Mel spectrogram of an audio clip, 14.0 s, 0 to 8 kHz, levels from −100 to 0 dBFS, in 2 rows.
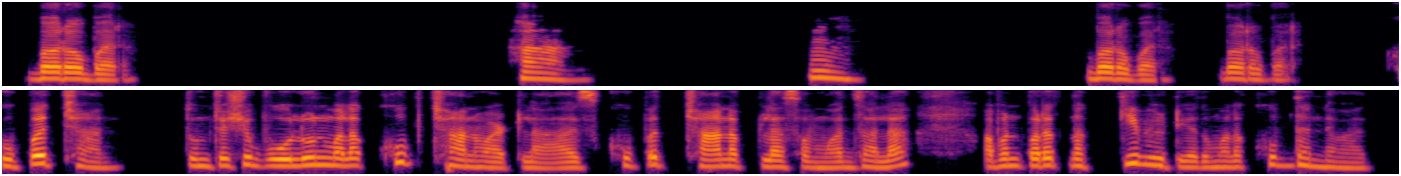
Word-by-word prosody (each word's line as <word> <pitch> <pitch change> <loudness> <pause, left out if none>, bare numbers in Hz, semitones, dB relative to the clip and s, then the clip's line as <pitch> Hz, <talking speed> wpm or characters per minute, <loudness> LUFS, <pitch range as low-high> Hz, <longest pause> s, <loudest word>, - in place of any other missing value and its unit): बरोबर. 165 -5 +3 1.9
हां. 165 -6 -2 1.1
हं. 200 -5 -2 1.2
बरोबर, 170 -5 +2 0.3
बरोबर. 165 -5 -4 0.5
खूपच 210 +7 +8
छान! 155 -6 -6 0.4
तुमच्याशी 210 +3 +1
बोलून 200 +3 +5
मला 215 -1 +3
खूप 305 +1 -2
छान 195 -4 +1
वाटलं 155 -1 -3
आज. 150 +1 0
खूपच 220 +1 -2 0.2
छान 190 0 +5
आपला 190 -1 0
संवाद 160 -1 -3
झाला. 180 +3 -1 0.4
आपण 205 +3 0
परत 215 +1 +5
नक्की 230 +7 0
भेटूया, 210 -9 -2
तुम्हाला 170 +1 -4
खूप 235 -4 -6
धन्यवाद. 170 -9 -5
185 Hz, 110 wpm, -28 LUFS, 165-205 Hz, 1.9 s, खूपच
